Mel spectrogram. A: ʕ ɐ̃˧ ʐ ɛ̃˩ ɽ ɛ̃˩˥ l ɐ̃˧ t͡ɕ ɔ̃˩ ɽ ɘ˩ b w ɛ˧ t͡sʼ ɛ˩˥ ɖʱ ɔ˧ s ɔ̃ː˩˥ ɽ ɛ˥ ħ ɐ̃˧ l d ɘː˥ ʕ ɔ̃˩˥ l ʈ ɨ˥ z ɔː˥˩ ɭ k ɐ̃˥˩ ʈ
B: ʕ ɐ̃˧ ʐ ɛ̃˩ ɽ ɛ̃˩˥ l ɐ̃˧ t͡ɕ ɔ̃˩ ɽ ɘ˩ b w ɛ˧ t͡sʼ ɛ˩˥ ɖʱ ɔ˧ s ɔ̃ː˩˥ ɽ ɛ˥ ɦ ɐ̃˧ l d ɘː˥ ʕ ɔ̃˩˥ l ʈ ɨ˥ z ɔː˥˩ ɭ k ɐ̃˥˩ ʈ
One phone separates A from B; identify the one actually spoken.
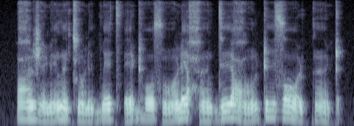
A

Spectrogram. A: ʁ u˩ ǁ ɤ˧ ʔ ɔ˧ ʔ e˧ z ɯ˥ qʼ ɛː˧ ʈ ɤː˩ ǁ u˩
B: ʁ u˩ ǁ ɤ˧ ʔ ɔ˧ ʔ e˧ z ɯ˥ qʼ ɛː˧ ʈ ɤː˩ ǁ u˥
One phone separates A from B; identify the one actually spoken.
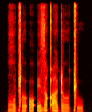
A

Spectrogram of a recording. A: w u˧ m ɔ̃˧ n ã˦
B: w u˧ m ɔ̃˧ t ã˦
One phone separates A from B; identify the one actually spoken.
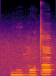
B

